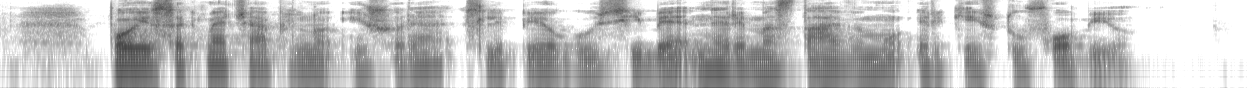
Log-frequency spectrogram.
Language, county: Lithuanian, Utena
